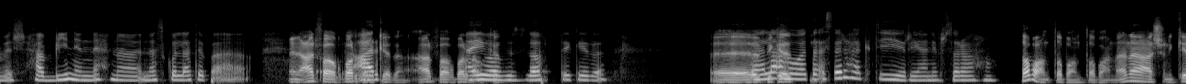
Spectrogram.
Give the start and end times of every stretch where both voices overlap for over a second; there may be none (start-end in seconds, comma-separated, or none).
none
